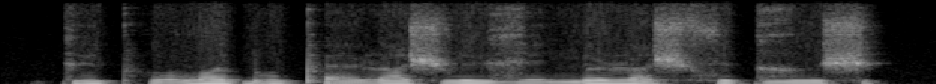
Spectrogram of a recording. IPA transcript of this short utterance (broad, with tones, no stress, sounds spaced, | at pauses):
k y˥˩ pʰ u˩˥ lˠ ø˥ ɓ u˥ pʼ æ˩˥ ɭ ɑ˥˩ ʃ l y˥˩ ɣ e˧ ŋ ø˥ ɭ ɑ˩˥ ʃ s y˧ k ɣ ɯ˧ ʃ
